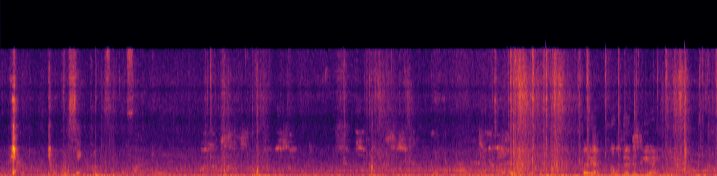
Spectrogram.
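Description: A bus engine rumbles steadily at speed.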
